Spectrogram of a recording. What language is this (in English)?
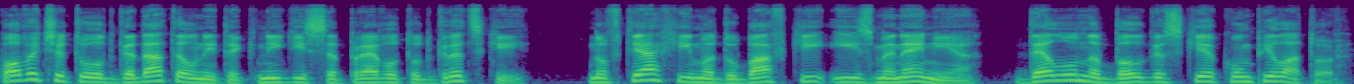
Bulgarian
